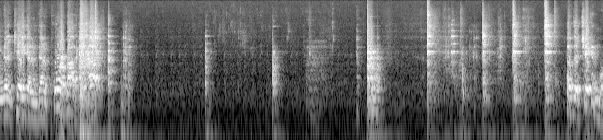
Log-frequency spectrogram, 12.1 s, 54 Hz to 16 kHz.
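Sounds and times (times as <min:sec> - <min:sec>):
dishes and utensils clinking: 0:01.2 - 0:02.9, 0:04.1 - 0:06.3, 0:07.1 - 0:11.8.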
